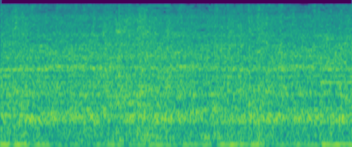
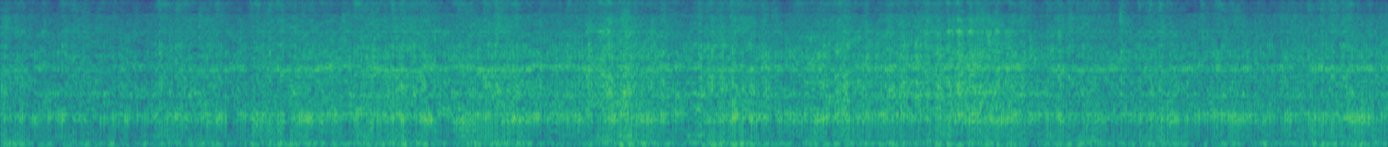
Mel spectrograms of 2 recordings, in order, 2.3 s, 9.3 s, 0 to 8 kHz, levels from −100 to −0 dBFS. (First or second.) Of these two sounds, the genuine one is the first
